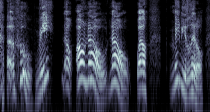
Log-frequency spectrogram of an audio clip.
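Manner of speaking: high, loud flustered fumbling; nervous denial. A narrator's reading. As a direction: deny it in a panicky rush. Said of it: "chuckled nervously".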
